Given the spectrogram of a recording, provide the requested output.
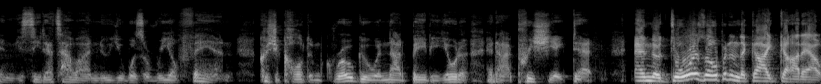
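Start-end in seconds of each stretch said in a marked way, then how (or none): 0.0-5.9 earnest, low, intense, up-close delivery. Retelling a stranger who leaned in close in an elevator: imitating an intense stranger. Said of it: "He gets real close to me and he goes".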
